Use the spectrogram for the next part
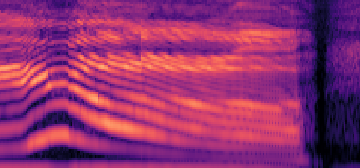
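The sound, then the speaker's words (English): A single chanted voice demonstrates the Balinese puppeteer's (dalang) breaking vocal technique, suwara nacha, from the opening incantation, holding one loud, strained vowel for about two and a half seconds, rising in pitch briefly and then sliding slowly downward before cutting off abruptly. “It's called suwara nacha, which means um, breaking, and um, it can be heard in especially the opening incantation.”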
